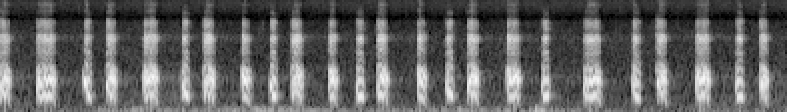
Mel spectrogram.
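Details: A female chukar partridge, used as a hunting call, gives rapid, harsh clucking notes, about five per second, in an even, steady series with no other sounds.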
